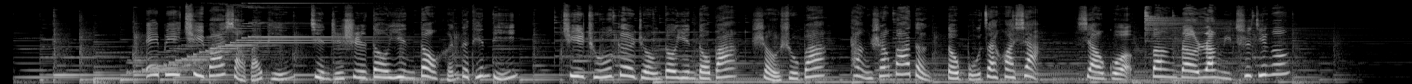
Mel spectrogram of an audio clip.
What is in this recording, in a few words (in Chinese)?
活泼女声护肤品品牌广告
